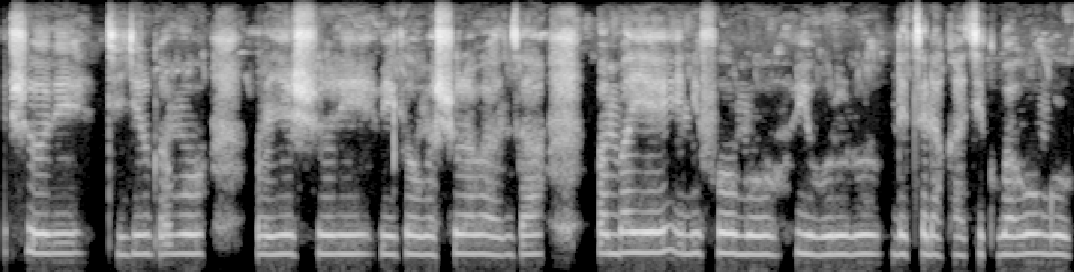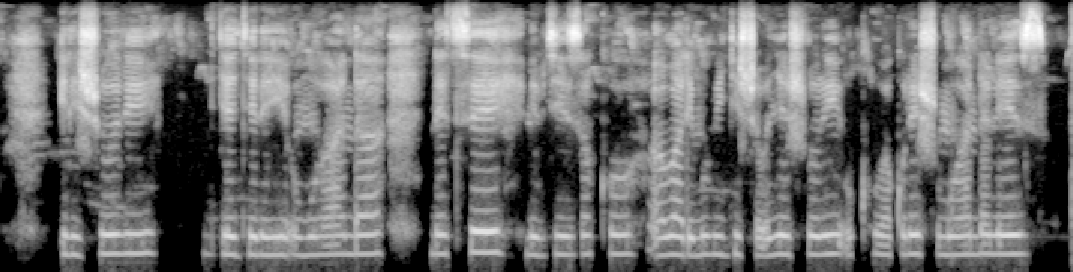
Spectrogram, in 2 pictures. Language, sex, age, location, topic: Kinyarwanda, female, 18-24, Kigali, education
